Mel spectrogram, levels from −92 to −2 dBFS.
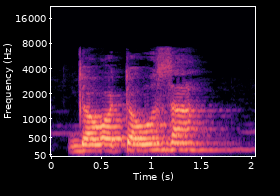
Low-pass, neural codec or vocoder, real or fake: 7.2 kHz; vocoder, 44.1 kHz, 128 mel bands every 256 samples, BigVGAN v2; fake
